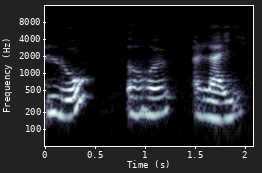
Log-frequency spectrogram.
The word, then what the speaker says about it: Loreleï: Donc je dis souvent à mes clients c'est Lauraille, voilà, parce que ça s'écrit, voilà.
